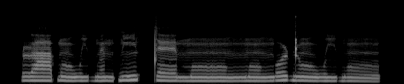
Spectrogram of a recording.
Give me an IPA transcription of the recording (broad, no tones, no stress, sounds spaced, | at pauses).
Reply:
ɭ a ɓ õ w i b ɛ̃ m ɓ ĩ tː ɛː m õː ŋ͡m õ ŋ o ɖ õː w i b õː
